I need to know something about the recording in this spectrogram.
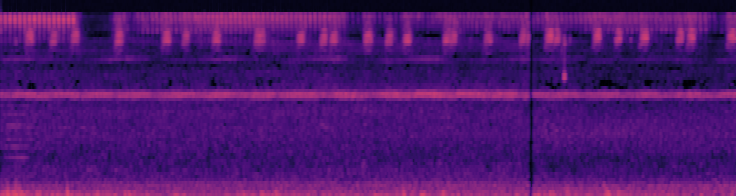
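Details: At night in rural countryside, grass insects keep up a level, sustained high trill with rapid very high pulsed chirps clustered near the end. A momentary dropout interrupts the chorus, and a low background rumble persists.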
